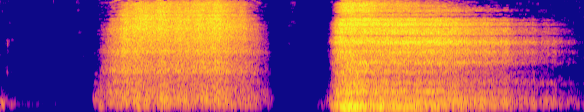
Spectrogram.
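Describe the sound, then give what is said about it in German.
Deep, slow breathing during a guided breathing exercise: two long, airy breaths. Each rises and then fades, and the second starts more forcefully and trails off gradually. A short silence separates the breaths. “Atme so tief und langsam wie möglich.”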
